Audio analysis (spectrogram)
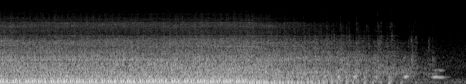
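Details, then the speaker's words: Husqvarna YTH rider, 24hp Briggs V-twin, 192.4 hours, after refitting fallen-off right-cylinder exhaust pushrod: strong even throb for three seconds, then winds down smoothly to a stop; running pretty good. "They like a running pretty good."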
